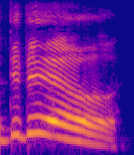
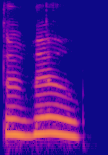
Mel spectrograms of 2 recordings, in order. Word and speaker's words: DeVille: No, I'm Cruella DeVille. We did not need... – It looks like devil, but it's pronounced DeVille. – Yes, I don't think we needed to know how she got her last name.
